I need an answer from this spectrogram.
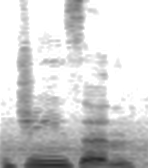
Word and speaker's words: Jeezen: Oh, it's pronounced Jeezen, but you'll take whatever.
